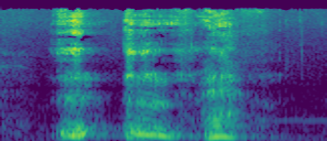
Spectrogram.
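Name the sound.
throat clearing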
